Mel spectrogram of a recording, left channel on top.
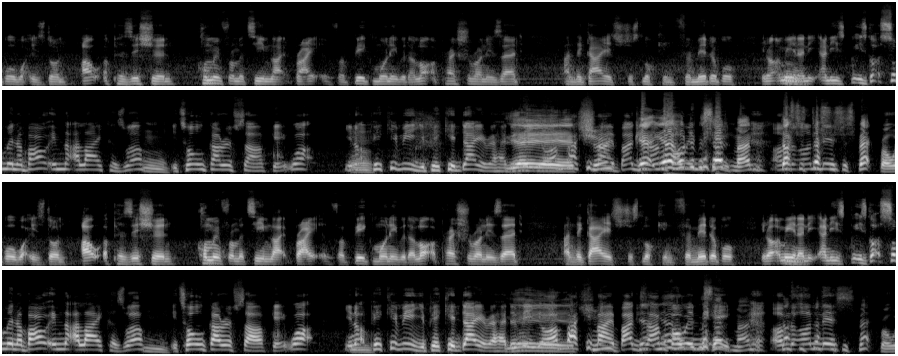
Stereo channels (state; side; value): normal; both; correlation -0.06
